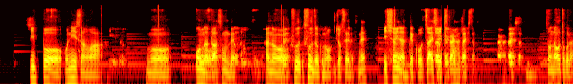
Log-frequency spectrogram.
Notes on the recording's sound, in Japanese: すこし、音声は悪いかもしれませんが。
